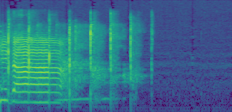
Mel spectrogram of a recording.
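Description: A woman's voice drawing out the end of a word, then a short run of about five quick hand claps, one every fifth of a second.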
